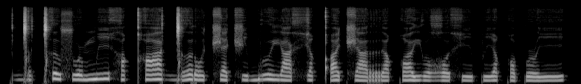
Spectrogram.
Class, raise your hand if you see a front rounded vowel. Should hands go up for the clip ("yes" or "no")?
no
